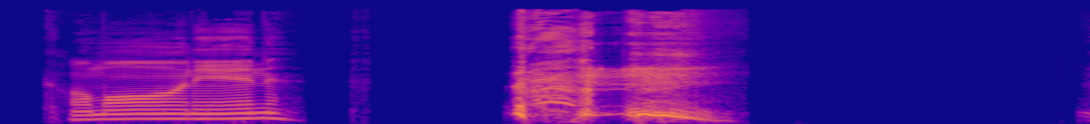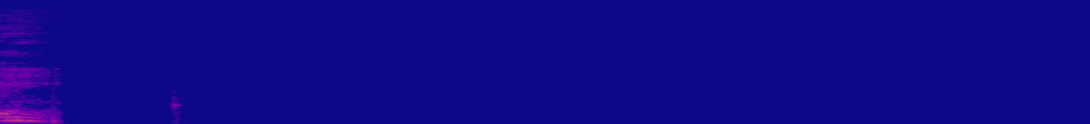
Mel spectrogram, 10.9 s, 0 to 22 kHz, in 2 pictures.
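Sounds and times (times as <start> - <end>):
speech: 0.4 - 1.6, 2.6 - 3.6
person clearing throat in a rough rasp: 2.6 - 3.8.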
